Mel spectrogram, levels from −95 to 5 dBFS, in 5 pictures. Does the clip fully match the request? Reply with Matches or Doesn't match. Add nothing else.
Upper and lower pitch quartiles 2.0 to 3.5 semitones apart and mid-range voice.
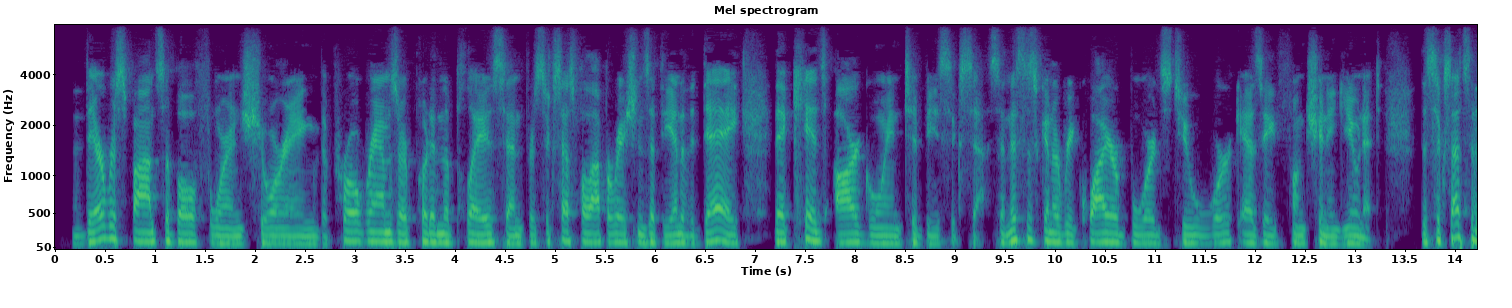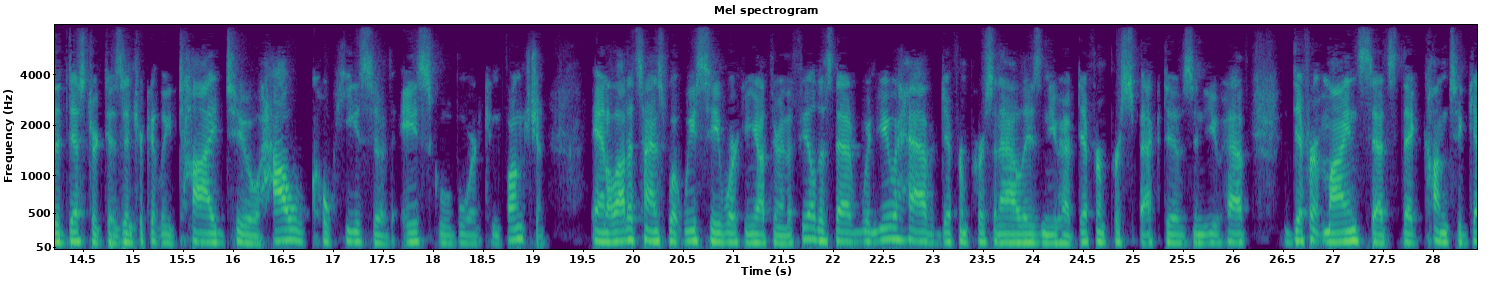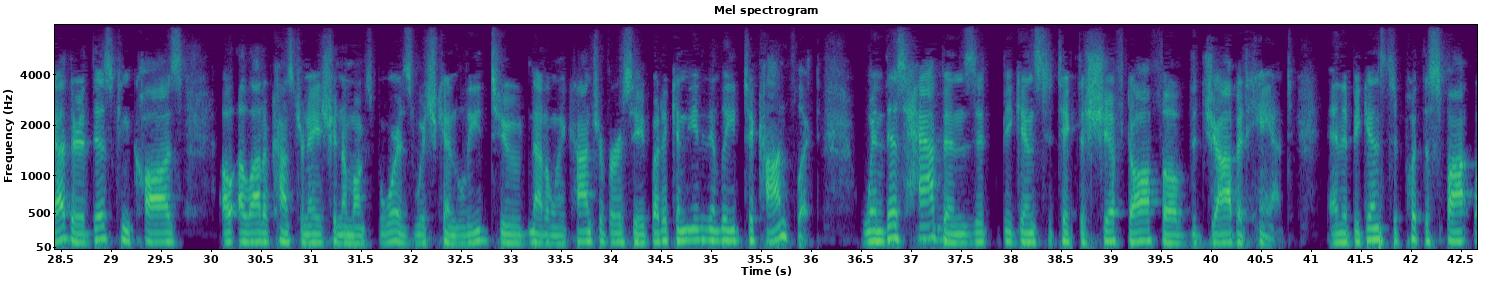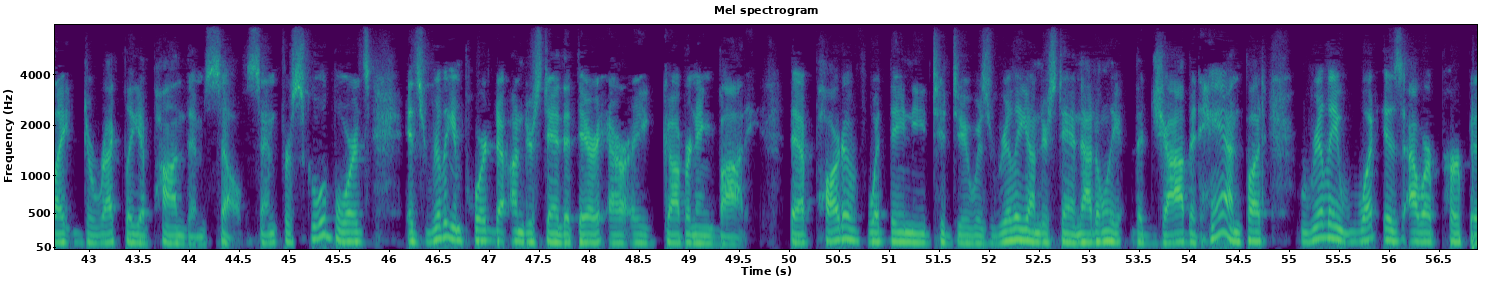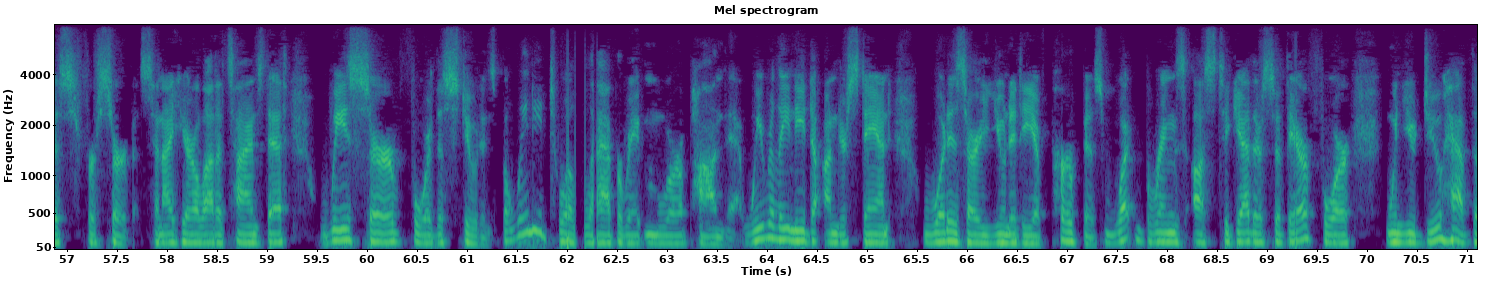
Doesn't match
